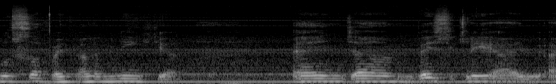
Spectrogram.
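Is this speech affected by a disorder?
Yes: facial palsy; can barely hear own speech.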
